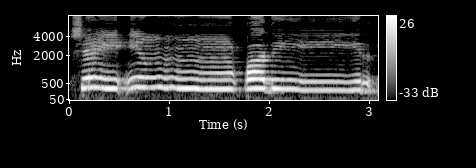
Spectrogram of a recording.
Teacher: തെൻവീനിന് ശേഷം ഇഖ്ഫാൻ്റെ ലെറ്ററായിട്ടുള്ള ഖാഫ് വന്നിട്ടുണ്ട്. തെൻവീനിലുള്ള നൂനിൻ്റെ സൗണ്ടിനെ മറച്ച് വെച്ചിട്ട് മണിച്ചോതി കൊടുക്കുക. നൂനിൻ്റെ സൗണ്ടിനെ വ്യക്തമായിട്ട് കേൾപ്പിക്കാതെ നോക്കുക കേട്ടോ.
